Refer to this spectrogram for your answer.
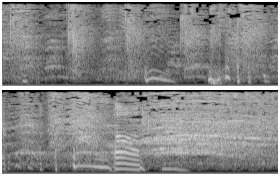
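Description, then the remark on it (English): A standing crowd shouts a cheer together, led by the green team to celebrate and show unity, in loud, rhythmic bursts of voices, rising into sustained whooping and yelling toward the end, with some clapping mixed in. “Green, come up here and lead us in a cheer. We're all going to do it together.”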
